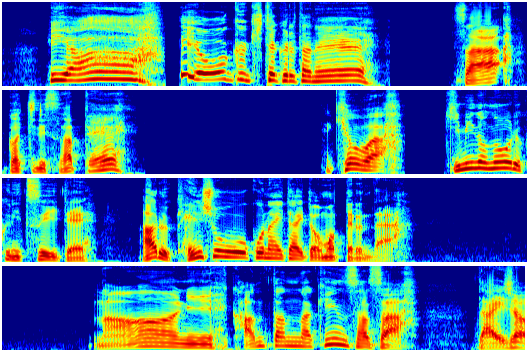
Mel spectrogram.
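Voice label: young man, Japanese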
